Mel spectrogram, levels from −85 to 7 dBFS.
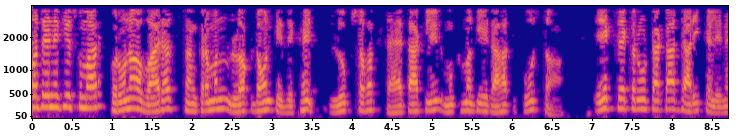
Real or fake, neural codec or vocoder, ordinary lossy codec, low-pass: real; none; none; 3.6 kHz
